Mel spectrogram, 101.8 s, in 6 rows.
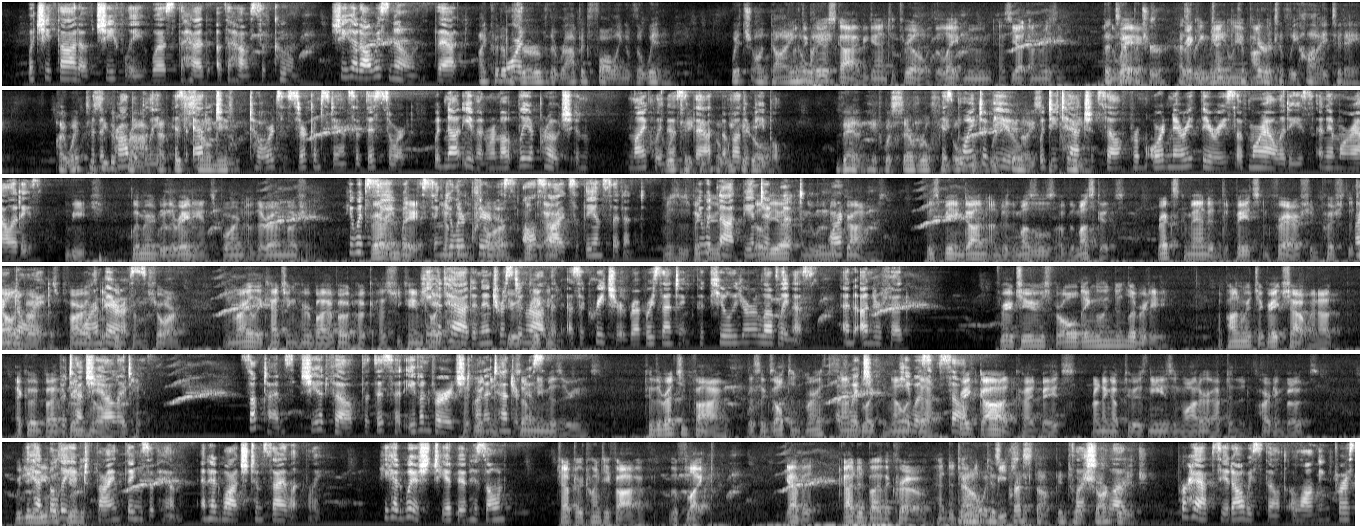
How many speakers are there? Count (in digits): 3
